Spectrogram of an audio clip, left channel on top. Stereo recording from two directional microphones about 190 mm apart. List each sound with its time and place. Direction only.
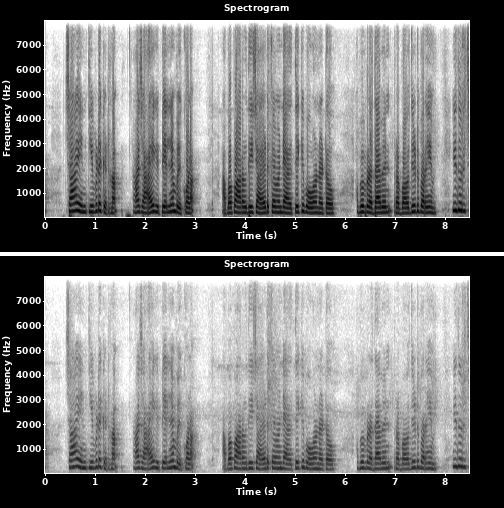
0.4 s a woman's voice: 40° left (ahead or behind)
